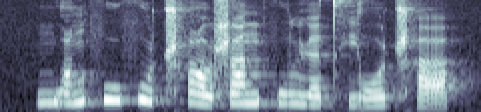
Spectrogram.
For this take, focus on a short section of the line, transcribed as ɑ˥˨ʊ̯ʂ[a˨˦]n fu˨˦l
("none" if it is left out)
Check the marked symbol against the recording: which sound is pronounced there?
a˦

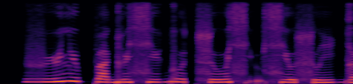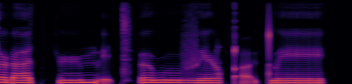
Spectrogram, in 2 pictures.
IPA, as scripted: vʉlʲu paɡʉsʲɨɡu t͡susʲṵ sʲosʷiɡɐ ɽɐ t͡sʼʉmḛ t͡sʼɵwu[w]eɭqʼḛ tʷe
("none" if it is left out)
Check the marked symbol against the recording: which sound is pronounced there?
v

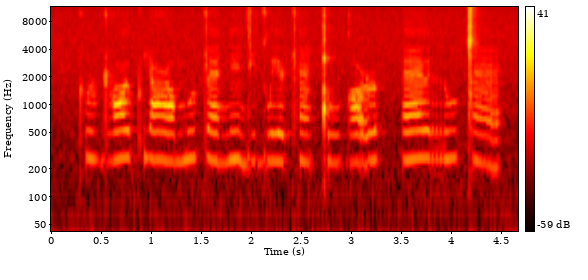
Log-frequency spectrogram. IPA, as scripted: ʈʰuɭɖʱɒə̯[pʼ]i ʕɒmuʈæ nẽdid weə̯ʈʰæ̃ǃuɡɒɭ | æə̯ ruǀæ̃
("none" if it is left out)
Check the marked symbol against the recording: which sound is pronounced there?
pʼ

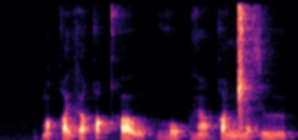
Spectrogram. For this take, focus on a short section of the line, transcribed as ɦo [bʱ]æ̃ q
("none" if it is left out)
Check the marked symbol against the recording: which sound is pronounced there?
bʱ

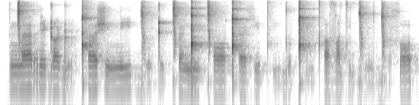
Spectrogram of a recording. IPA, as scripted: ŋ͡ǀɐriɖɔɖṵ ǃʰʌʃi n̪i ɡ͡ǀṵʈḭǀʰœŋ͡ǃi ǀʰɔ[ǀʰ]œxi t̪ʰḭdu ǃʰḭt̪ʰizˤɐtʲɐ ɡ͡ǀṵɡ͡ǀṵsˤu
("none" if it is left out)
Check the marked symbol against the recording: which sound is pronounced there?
ǃʰ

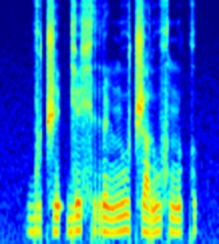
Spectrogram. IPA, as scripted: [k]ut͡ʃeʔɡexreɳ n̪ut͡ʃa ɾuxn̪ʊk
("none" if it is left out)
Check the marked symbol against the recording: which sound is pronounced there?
ɡ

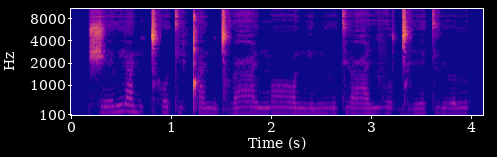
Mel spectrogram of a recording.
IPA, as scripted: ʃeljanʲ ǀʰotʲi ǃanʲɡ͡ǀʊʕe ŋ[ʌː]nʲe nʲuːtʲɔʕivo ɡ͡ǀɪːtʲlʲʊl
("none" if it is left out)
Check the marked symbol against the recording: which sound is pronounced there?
ɔː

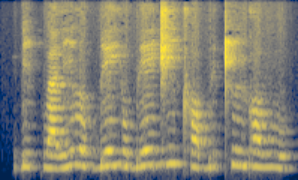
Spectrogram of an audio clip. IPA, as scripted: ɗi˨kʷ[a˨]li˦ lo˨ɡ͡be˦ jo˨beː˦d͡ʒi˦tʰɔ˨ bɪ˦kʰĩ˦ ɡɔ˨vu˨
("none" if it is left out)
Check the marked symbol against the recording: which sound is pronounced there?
a˨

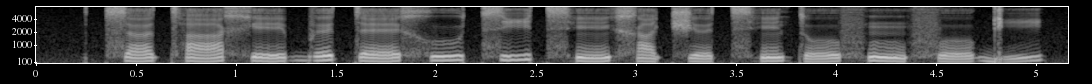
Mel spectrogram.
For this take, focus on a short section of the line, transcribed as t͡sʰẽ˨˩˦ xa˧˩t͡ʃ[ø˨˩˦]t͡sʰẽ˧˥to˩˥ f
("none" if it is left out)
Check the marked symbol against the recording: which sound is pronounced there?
ɘ˨˩˦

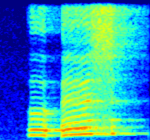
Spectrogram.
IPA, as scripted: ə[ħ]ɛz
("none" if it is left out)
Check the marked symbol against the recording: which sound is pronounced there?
ʔ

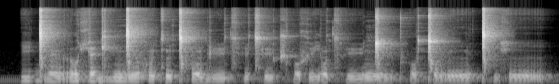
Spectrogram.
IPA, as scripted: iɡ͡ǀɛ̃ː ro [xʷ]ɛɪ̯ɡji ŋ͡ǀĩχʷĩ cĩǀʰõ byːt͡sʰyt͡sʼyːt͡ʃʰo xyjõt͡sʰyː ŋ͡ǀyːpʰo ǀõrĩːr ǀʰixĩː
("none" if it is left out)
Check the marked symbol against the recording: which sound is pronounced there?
ç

